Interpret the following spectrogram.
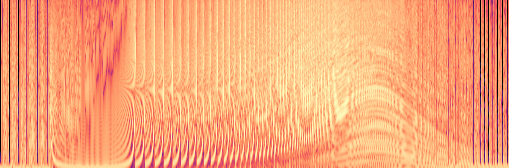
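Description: Samsung phone startup jingle run through heavy audio effects: loud, distorted and clipped, its pitch diving steeply about a second in, climbing back up, then arching up and down again near the end.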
